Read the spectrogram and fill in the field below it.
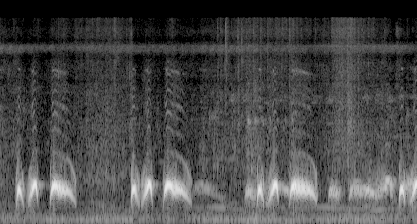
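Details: Spotted dove cooing in a crowded soundscape, gentle hooting double notes and longer falling coos repeating in groups about every second and a half, with quiet background hum.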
